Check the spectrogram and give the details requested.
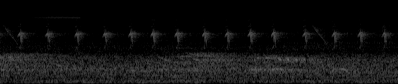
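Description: A prinia repeats a sharp, high ticking note about four times a second in a steady run, over a soft background hiss.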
